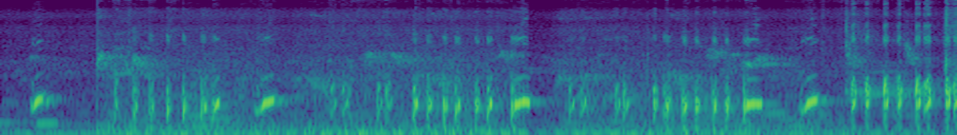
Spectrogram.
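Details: Decoy recording of a white-breasted waterhen: bursts of throaty, gurgling croaks and short upslurred notes repeat irregularly, ending in a louder dense run of harsh calls, with low background rumble.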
